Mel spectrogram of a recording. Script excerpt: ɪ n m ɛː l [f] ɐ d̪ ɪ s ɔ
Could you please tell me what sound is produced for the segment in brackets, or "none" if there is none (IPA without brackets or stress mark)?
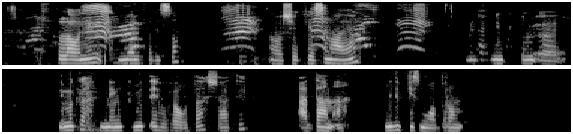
f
